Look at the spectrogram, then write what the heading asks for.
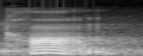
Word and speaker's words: calm: is actually silent and calm L is silent - you mustn't talk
